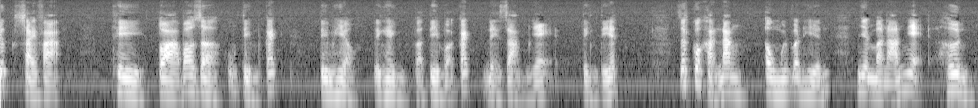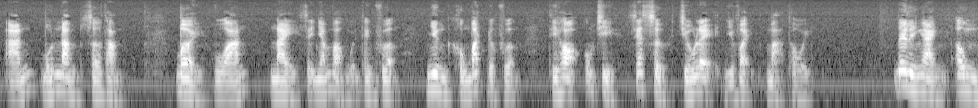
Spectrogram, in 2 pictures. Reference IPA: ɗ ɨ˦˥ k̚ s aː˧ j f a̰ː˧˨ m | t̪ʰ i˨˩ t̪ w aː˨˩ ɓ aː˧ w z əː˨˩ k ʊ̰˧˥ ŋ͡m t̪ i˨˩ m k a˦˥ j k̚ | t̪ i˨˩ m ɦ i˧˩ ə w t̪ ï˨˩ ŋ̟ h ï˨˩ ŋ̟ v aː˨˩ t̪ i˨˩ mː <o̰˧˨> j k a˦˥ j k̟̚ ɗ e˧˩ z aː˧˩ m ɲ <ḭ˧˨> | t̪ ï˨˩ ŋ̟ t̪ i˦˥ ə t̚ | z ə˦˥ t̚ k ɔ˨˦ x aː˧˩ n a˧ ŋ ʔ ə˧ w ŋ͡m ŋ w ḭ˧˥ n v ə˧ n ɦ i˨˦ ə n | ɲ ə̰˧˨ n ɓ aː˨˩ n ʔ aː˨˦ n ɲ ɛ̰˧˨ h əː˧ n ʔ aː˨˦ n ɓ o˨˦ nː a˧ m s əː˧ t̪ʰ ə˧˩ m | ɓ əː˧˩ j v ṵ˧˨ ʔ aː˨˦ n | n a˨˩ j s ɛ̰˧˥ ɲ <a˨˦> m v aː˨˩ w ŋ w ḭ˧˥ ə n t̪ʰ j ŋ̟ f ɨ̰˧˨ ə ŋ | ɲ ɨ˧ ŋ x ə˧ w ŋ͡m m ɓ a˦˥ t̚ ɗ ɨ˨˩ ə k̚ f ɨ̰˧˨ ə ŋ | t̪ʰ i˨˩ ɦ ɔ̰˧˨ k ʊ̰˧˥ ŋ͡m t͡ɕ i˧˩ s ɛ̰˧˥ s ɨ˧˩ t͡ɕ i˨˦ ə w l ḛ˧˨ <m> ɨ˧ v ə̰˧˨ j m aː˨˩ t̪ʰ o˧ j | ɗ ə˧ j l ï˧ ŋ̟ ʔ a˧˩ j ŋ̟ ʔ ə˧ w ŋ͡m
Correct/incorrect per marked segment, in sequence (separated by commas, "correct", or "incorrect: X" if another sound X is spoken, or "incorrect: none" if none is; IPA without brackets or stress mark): incorrect: ɔ̰˧˨, incorrect: ɛ̰˧˨, correct, incorrect: ɲ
